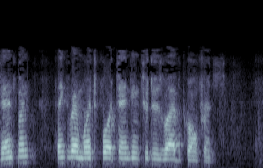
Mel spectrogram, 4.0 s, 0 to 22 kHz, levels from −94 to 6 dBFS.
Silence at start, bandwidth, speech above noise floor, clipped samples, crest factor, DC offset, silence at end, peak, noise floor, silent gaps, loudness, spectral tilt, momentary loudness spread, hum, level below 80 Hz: 0 s; 7 kHz; 35 dB; under 0.1%; 16 dB; under 0.1%; 0.8 s; -8 dBFS; -58 dBFS; none; -24 LUFS; -6 dB/octave; 8 LU; none; -64 dBFS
